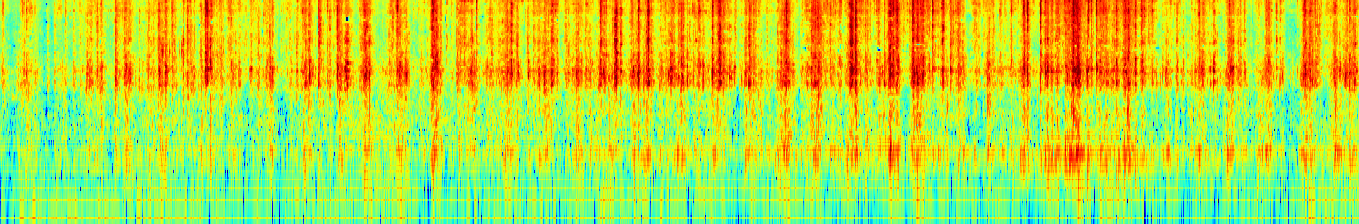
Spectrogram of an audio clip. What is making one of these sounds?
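A small tracked robot whirs and clatters as it crawls over gritty frozen ground.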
